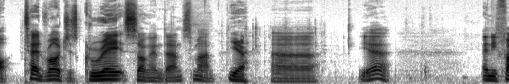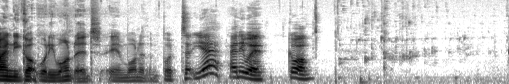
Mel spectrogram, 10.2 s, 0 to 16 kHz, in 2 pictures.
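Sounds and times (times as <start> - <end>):
speech: 0.0 - 4.0, 4.8 - 8.3
gin being poured into a glass: 8.3 - 10.1.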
